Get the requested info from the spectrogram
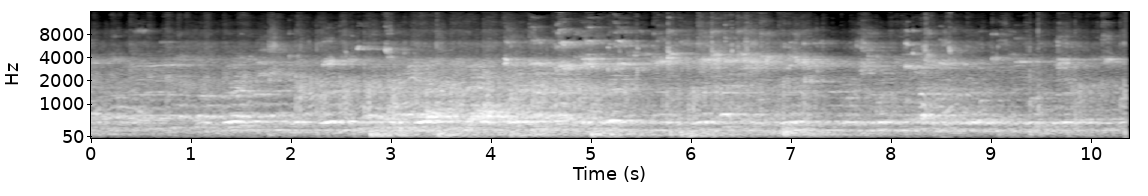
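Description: A basketball bouncing on a gym floor during play, with indistinct voices of players and spectators echoing in the hall and a steady hum underneath.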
